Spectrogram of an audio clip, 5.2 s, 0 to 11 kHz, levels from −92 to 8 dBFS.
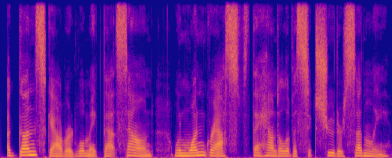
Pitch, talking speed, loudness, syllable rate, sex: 180 Hz, 195 wpm, -19 LUFS, 4.8 syllables/s, female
